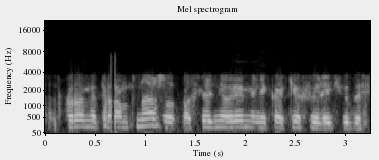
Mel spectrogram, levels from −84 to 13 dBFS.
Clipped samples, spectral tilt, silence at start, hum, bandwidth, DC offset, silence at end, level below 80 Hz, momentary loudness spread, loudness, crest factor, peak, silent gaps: under 0.1%; -7.5 dB/octave; 0 s; none; 6.8 kHz; under 0.1%; 0 s; -58 dBFS; 3 LU; -19 LUFS; 14 dB; -6 dBFS; none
